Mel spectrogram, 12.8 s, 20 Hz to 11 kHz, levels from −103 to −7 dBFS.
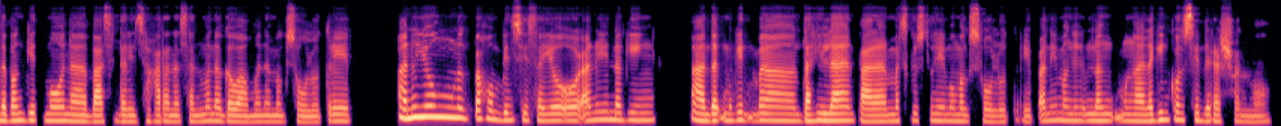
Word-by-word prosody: nabanggit 180 Hz, +1 st, +1 dB
mo 180 Hz, 0 st, +2 dB
na 165 Hz, -2 st, 0 dB
base 160 Hz, 0 st, +1 dB
na 160 Hz, -, -1 dB
rin 160 Hz, -, -3 dB
sa 165 Hz, -, -6 dB
karanasan 160 Hz, 0 st, -4 dB
mo 170 Hz, -, -4 dB
nagawa 160 Hz, -3 st, 0 dB
mo 155 Hz, -, -5 dB
na 155 Hz, -, -4 dB
mag-solo 150 Hz, -1 st, -4 dB
trip. 170 Hz, +1 st, -3 dB, 0.5 s
Ano 240 Hz, +1 st, +8 dB
yung 275 Hz, -1 st, +7 dB
nagpakumbinsi 220 Hz, -6 st, 0 dB
sa'yo 180 Hz, 0 st, -1 dB
or 175 Hz, 0 st, +2 dB
ano 185 Hz, +4 st, 0 dB
yung 205 Hz, 0 st, -1 dB
naging, 190 Hz, 0 st, -3 dB, 0.4 s
ah, 185 Hz, -4 st, +4 dB
nag 180 Hz, 0 st, +3 dB
maging 185 Hz, +1 st, -2 dB
ma 180 Hz, -1 st, +1 dB
dahilan 180 Hz, +1 st, +3 dB
para 160 Hz, -1 st, +2 dB
mas 175 Hz, +1 st, -4 dB
gustuhin 180 Hz, 0 st, -5 dB
mo 170 Hz, -, -5 dB
mag-solo 155 Hz, -2 st, -4 dB
trip? 150 Hz, -, -10 dB
Ano 170 Hz, +2 st, -1 dB
yung 190 Hz, -, -4 dB
mga 175 Hz, -1 st, -3 dB
ng 175 Hz, 0 st, -1 dB
mga 170 Hz, -1 st, -2 dB
naging 200 Hz, +3 st, 0 dB
konsiderasyon 170 Hz, -5 st, +1 dB
mo? 150 Hz, +2 st, -9 dB
175 Hz, 190 wpm, -24 LUFS, 160-185 Hz, 0.5 s, Ano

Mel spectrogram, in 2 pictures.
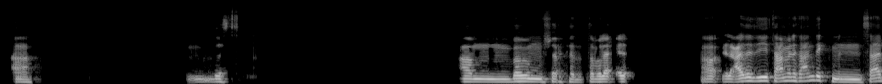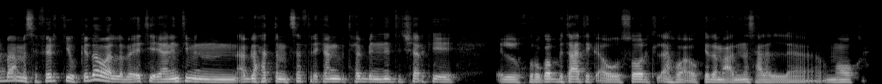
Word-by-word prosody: آه. 115 Hz, 0 st, -4 dB, 1.5 s
بس 60 Hz, 0 st, -4 dB, 2.3 s
آه، 135 Hz, 0 st, +3 dB
من 125 Hz, -2 st, +2 dB
باب 140 Hz, +1 st, +6 dB
المشاركة 125 Hz, -3 st, +1 dB
طب، 125 Hz, +3 st, -3 dB
ال 130 Hz, 0 st, +3 dB, 0.9 s
آه 130 Hz, 0 st, -1 dB
العادة 140 Hz, +5 st, +5 dB
دي 165 Hz, +1 st, +6 dB
اتعملت 170 Hz, +1 st, +2 dB
عندِك 185 Hz, 0 st, +1 dB
من 115 Hz, -3 st, +3 dB
ساعة 140 Hz, +7 st, +1 dB
بقى 160 Hz, +3 st, -1 dB
ما 165 Hz, -, 0 dB
سافرتِ 160 Hz, +3 st, -3 dB
وكده 170 Hz, -, +1 dB
والَّا 135 Hz, -10 st, +3 dB
بقيتِ 140 Hz, +5 st, 0 dB
يعني 120 Hz, +2 st, +2 dB
أنتِ 145 Hz, +2 st, +2 dB
من 120 Hz, -5 st, +2 dB
قبل 130 Hz, +2 st, 0 dB
حتى 135 Hz, -1 st, -2 dB
ما 120 Hz, -, +1 dB
تسافري 140 Hz, +2 st, -5 dB
كمان 130 Hz, 0 st, +2 dB
بتحبي 130 Hz, +1 st, -3 dB
إن 125 Hz, +1 st, +1 dB
أنتِ 125 Hz, 0 st, -3 dB
تشاركي 125 Hz, -2 st, -3 dB, 0.4 s
الخروجات 115 Hz, +3 st, 0 dB
بتاعتِك 125 Hz, 0 st, -1 dB
أو -, -, -1 dB
صورة 125 Hz, -1 st, +1 dB
القهوة 110 Hz, -1 st, -3 dB
أو -, -, -4 dB
كده 115 Hz, -1 st, -2 dB
مع 110 Hz, -2 st, -1 dB
الناس 110 Hz, +1 st, -3 dB
على 105 Hz, +1 st, -2 dB
ال 100 Hz, -, -4 dB, 0.4 s
المواقع؟ 110 Hz, 0 st, -5 dB
125 Hz, 155 wpm, -23 LUFS, 115-140 Hz, 2.3 s, باب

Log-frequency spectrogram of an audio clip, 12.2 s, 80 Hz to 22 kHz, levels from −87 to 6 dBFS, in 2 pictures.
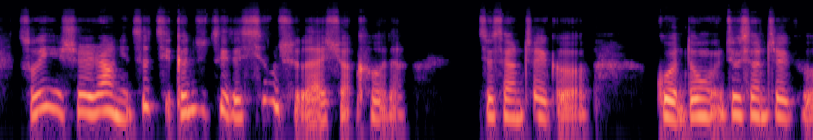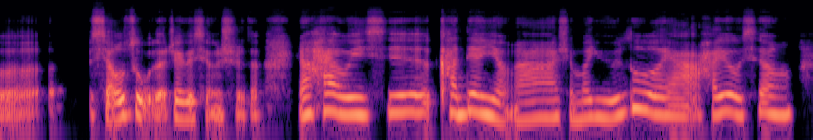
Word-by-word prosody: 所 235 Hz, -, -1 dB
以 290 Hz, -3 st, 0 dB
是 245 Hz, 0 st, +2 dB
让 260 Hz, -1 st, +5 dB
你 195 Hz, -, -5 dB
自 315 Hz, +6 st, -2 dB
己 310 Hz, -, -9 dB
根 240 Hz, +2 st, +3 dB
据 275 Hz, -, -9 dB
自 240 Hz, -, -15 dB
己 255 Hz, -, +1 dB
的 205 Hz, -, +2 dB
兴 380 Hz, -, -6 dB
趣 -, -, -5 dB
来 -, -, +1 dB
选 -, -, -3 dB
课 -, -, -3 dB
的。 -, -, -9 dB, 0.5 s
就 210 Hz, -, 0 dB
像 205 Hz, -2 st, 0 dB
这 210 Hz, -1 st, 0 dB
个 -, -, -4 dB, 0.5 s
滚 205 Hz, -3 st, +6 dB
动 210 Hz, +4 st, +2 dB
就 230 Hz, 0 st, +3 dB
像 220 Hz, -1 st, +2 dB
这 210 Hz, -2 st, +1 dB
个 260 Hz, +7 st, -5 dB, 0.4 s
小 205 Hz, -3 st, +3 dB
组 -, -, +2 dB
的 -, -, +2 dB
这 195 Hz, -, 0 dB
个 -, -, +3 dB
形 240 Hz, +4 st, -5 dB
式 235 Hz, +1 st, -6 dB
的。 -, -, -8 dB, 0.3 s
然 225 Hz, -, +3 dB
后 235 Hz, -, +1 dB
还 260 Hz, -, +4 dB
有 230 Hz, -3 st, +4 dB
一 225 Hz, 0 st, +4 dB
些 245 Hz, +1 st, 0 dB
看 240 Hz, -2 st, +2 dB
电 245 Hz, -3 st, +3 dB
影 200 Hz, -4 st, +2 dB
啊， 200 Hz, +2 st, -3 dB
什 185 Hz, -3 st, -8 dB
么 195 Hz, +2 st, -3 dB
娱 205 Hz, 0 st, 0 dB
乐 270 Hz, -5 st, +2 dB
呀， 105 Hz, -, -1 dB
还 225 Hz, -, -1 dB
有 245 Hz, -1 st, +3 dB
像 225 Hz, +1 st, -2 dB
230 Hz, 265 characters per minute, -23 LUFS, 205-250 Hz, 0.5 s, 滚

